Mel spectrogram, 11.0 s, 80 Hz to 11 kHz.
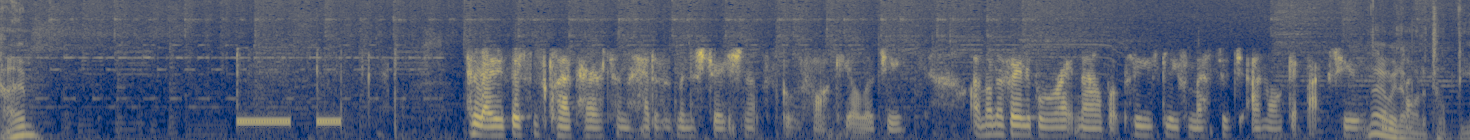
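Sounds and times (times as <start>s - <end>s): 
speech: 0.0s - 0.4s, 3.5s - 11.0s
buzzy double-ring telephone tone through a handset: 1.8s - 2.6s.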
